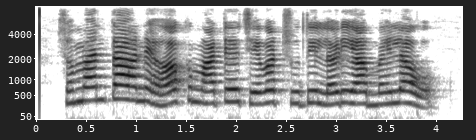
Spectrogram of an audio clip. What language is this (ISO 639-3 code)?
guj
